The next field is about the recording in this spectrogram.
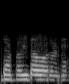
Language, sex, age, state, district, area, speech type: Malayalam, female, 18-30, Kerala, Palakkad, urban, conversation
